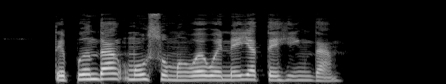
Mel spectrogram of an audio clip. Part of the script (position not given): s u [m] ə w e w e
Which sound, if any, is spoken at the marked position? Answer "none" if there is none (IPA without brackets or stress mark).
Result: m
